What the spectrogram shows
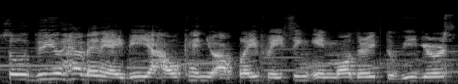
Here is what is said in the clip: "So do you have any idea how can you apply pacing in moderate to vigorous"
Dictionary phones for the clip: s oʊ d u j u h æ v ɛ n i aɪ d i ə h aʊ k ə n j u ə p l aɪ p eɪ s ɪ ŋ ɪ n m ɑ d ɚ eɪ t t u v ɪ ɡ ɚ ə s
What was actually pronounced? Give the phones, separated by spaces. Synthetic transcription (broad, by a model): s oʊ d u j u h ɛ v ɛ n i aɪ d i ə h aʊ k ə n j u ə p l aɪ f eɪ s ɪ ŋ ɪ n m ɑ d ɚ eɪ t t u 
